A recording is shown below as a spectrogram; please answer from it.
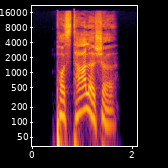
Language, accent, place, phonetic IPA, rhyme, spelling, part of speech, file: German, Germany, Berlin, [pɔsˈtaːlɪʃə], -aːlɪʃə, postalische, adjective, De-postalische.ogg
- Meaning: inflection of postalisch: 1. strong/mixed nominative/accusative feminine singular 2. strong nominative/accusative plural 3. weak nominative all-gender singular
